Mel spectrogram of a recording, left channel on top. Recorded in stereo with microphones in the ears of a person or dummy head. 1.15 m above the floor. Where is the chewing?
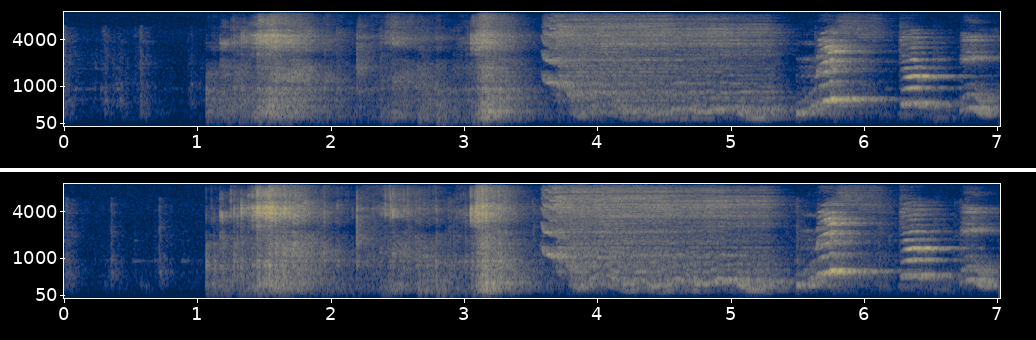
50° right (ahead or behind), 0.9 m.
